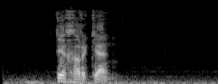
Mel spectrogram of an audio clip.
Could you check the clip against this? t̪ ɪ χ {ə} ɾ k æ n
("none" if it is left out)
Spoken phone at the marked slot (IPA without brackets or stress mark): ə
